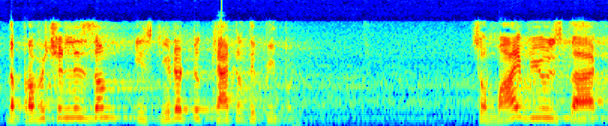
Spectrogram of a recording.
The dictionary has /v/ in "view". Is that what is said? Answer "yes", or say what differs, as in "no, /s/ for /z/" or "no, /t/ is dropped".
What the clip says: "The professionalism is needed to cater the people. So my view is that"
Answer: yes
